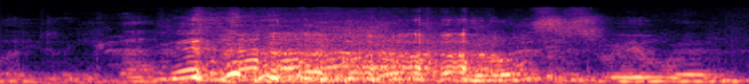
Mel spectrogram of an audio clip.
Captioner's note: laughs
